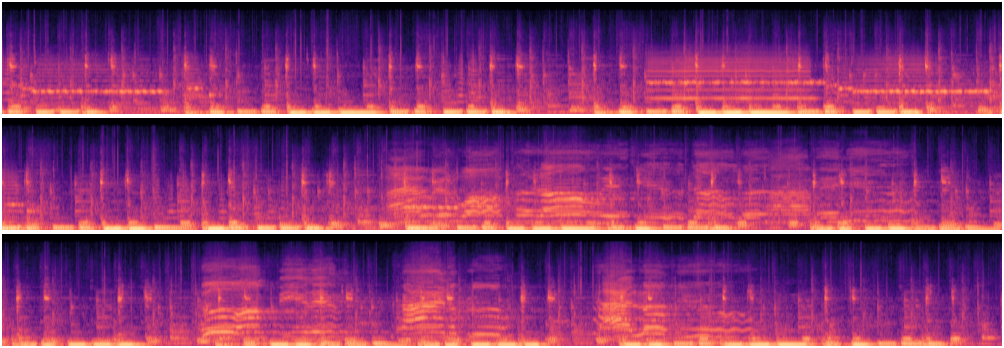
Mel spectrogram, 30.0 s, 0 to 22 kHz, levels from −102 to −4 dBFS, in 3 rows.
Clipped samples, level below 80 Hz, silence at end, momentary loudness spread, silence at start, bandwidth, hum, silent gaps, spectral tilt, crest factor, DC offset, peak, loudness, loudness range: under 0.1%; -30 dBFS; 0 s; 11 LU; 0 s; 7 kHz; none; none; -8 dB/octave; 14 dB; under 0.1%; -8 dBFS; -23 LUFS; 4 LU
